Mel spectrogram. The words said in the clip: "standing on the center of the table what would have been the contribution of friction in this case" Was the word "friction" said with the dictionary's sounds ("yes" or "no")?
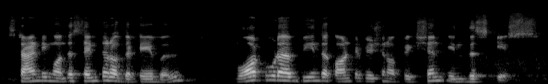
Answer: no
